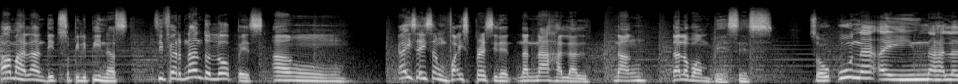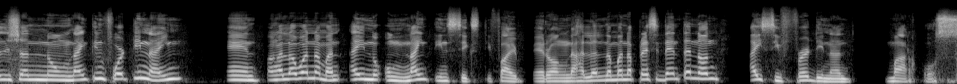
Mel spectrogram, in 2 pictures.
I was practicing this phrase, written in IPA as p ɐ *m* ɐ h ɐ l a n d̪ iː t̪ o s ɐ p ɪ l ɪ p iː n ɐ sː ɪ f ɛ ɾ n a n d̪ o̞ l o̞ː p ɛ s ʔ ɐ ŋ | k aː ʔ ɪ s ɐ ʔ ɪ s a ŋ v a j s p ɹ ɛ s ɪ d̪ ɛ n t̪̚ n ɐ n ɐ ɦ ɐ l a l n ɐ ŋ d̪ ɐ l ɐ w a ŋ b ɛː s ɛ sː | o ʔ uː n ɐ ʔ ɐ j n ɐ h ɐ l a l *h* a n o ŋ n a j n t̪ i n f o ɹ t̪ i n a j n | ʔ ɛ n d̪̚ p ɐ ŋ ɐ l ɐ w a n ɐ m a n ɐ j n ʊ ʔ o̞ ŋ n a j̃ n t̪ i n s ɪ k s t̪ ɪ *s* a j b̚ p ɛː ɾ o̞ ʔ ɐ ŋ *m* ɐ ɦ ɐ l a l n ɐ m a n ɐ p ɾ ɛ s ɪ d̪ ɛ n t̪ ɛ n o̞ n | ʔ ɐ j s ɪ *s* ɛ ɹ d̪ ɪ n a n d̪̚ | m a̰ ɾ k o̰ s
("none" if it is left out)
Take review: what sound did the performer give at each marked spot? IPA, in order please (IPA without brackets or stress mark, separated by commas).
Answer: m, ʃ, f, n, f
